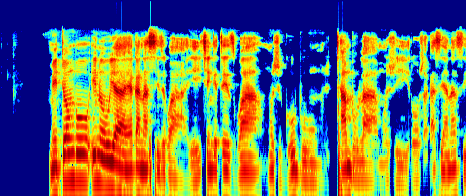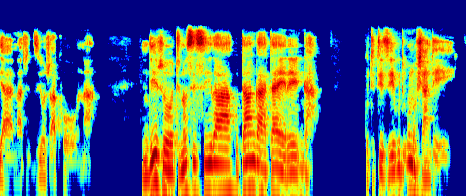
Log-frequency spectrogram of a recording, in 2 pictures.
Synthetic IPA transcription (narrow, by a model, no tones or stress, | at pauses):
mito̞mboʔino̞ujajakanasirwaje̞it͡ʃe̞ŋɡe̞te̞d͡zwamuʐiɡʱubʱumuʐitʰambulamuʐiro̞ʐakasijanasijanaʐid͡zijo̞ʐakʰoːna̰ | ndiʐo̞tino̞sisirakutaŋɡatae̞ɾe̞ŋɡa | kutitiziʋikutiuno̞ʃandḛːi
